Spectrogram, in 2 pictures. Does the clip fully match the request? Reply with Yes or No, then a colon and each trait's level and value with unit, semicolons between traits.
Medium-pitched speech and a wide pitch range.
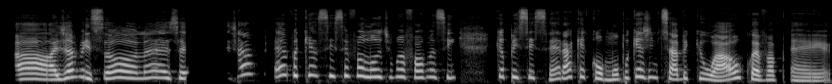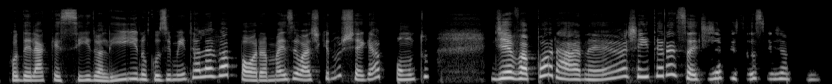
No: very high, 270 Hz; wide, 7.1 semitones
